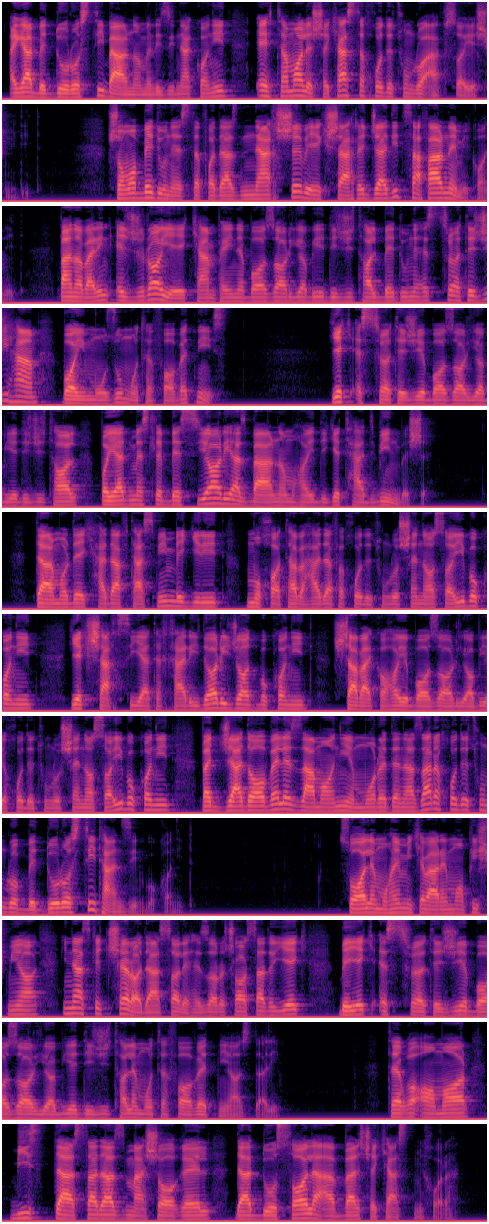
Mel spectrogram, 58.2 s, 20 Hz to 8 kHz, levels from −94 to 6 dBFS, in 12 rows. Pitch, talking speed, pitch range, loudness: 120 Hz, 125 wpm, 110-135 Hz, -28 LUFS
